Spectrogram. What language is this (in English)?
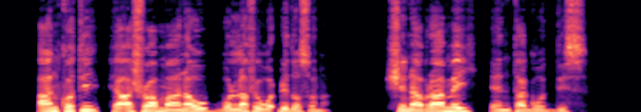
Gofa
